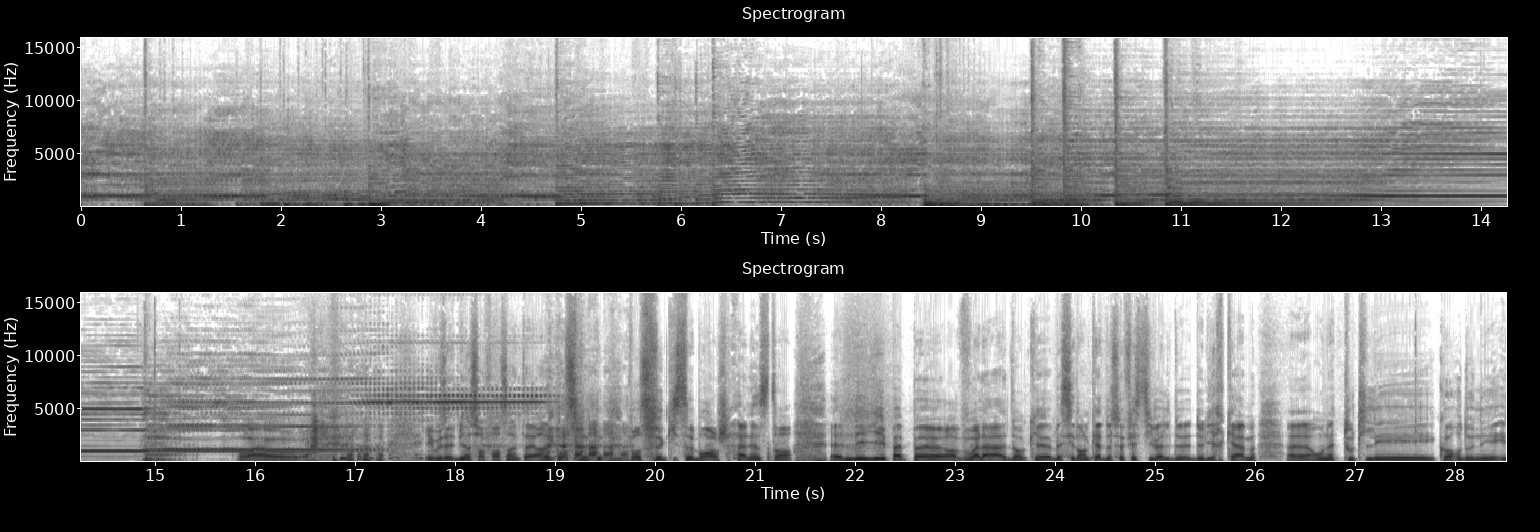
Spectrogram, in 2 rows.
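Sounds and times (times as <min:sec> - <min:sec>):
distorted electric guitar playing notes and chords: 0:00.0 - 0:19.0
laughter: 0:16.4 - 0:17.8, 0:18.8 - 0:20.0, 0:20.7 - 0:21.9
speech: 0:17.2 - 0:28.5.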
